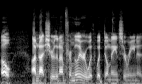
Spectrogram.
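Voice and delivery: ordinary talk, nothing marked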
